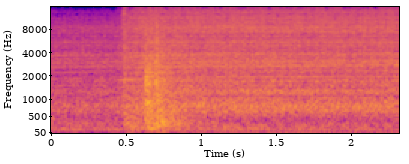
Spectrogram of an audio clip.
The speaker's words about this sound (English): We just ordered a new key making machine, but the darn thing is so loud.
